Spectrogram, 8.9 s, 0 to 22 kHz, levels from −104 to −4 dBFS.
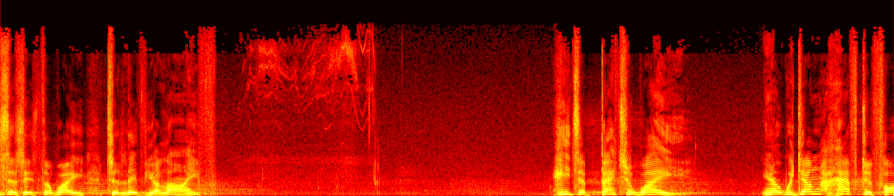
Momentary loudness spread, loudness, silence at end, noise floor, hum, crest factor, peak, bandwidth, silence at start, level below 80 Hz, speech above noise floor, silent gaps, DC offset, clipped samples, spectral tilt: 18 LU; -23 LUFS; 0 s; -56 dBFS; none; 22 dB; -4 dBFS; 19.5 kHz; 0 s; -74 dBFS; 33 dB; none; under 0.1%; under 0.1%; -3.5 dB/octave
